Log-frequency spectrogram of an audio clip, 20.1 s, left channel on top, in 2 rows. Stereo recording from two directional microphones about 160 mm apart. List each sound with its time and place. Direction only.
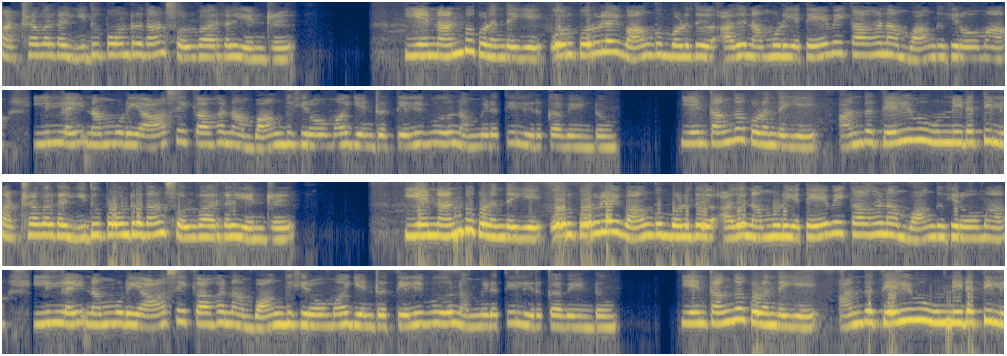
0.0 s a woman's voice: 30° right (ahead or behind)
4.0 s a woman's voice: 20° right (ahead or behind)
